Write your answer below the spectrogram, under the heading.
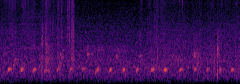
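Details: Female Elliot's pheasant on arrival, repeating brief low clucking notes at an uneven quick pace, about four per second, with faint shuffling in the background.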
